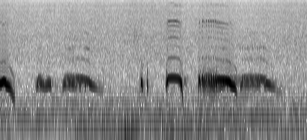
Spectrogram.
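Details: Dove kept as a decoy for luring wild doves to a ground trap, giving soft rounded coos: short notes, a quick double pip, then a long falling coo with a low murmur behind it.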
